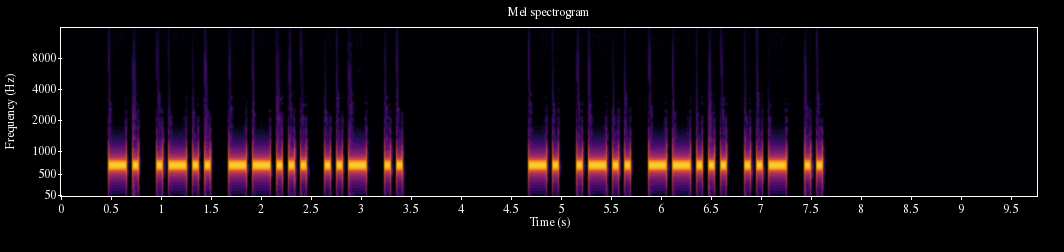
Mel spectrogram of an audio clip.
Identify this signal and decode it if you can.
Morse code, heard as a keyed tone, about 20 wpm, 700 Hz. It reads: NL7UI NL7UI
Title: USA Call Signs - 5 Characters - Repeated 2x - 20wpm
